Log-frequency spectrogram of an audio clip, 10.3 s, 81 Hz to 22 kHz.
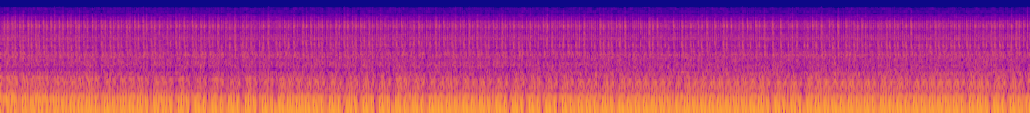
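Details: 2016 Can-Am Outlander XMR 1000 jacked up in drive, two-wheel: heavy engine with irregular knocks and clatter from a cracked plastic bracket inside the secondary clutch flexing under throttle; fixed by replacing the plastic.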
